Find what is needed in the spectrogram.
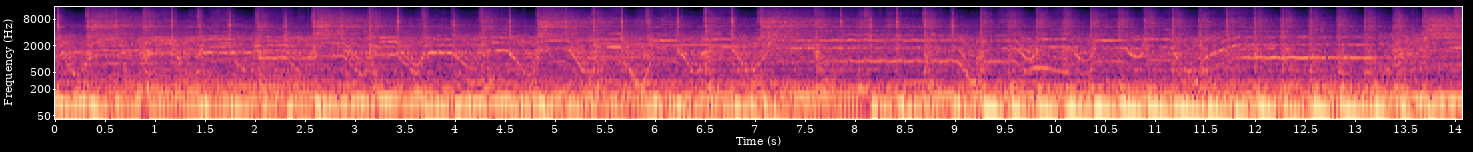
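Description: Live rock band playing loud: electric guitar with many sliding, bending notes and some held, wavering notes in the second half, over drums and heavy bass.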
